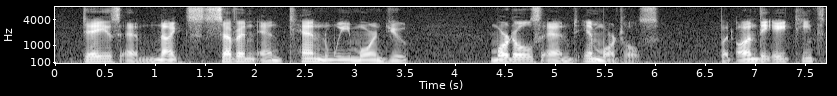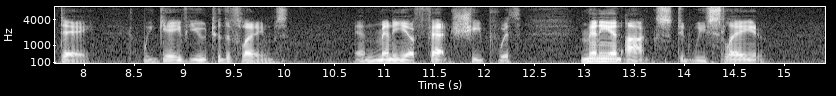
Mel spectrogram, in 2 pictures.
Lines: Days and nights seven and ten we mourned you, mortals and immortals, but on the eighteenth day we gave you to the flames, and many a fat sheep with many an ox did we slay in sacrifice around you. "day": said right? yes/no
yes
